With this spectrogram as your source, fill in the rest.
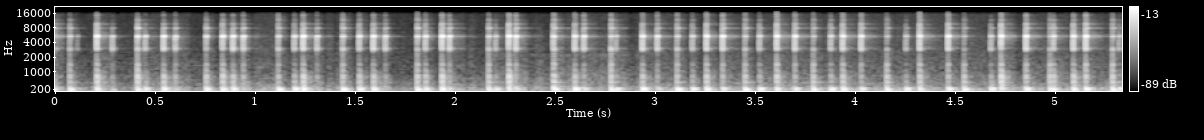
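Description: Long nails tap quickly on the sides of a medium clear glass jar with a black lid, full of red water beads and resting on white fur. The rapid, uneven stream of bright, clicky taps rings only briefly, with a soft low thump under each one.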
